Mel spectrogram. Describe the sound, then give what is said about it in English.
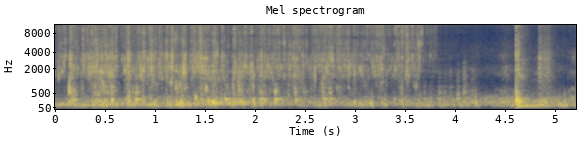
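Water found stored under desert bushes pours and splashes out of a 1-gallon plastic jug in a steady, gurgling stream for several seconds, then tapers off into a few trickles and a sharp final splash. “She is seen dumping out the water she finds stored under desert bushes in 1-gallon plastic jugs.”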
